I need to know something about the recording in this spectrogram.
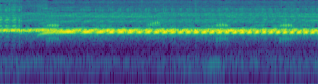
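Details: Southern toads calling in Florida, a mating call: a steady, high, unbroken trill holds one pitch throughout, while short, regular chirps from other callers pop up faintly in the background.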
